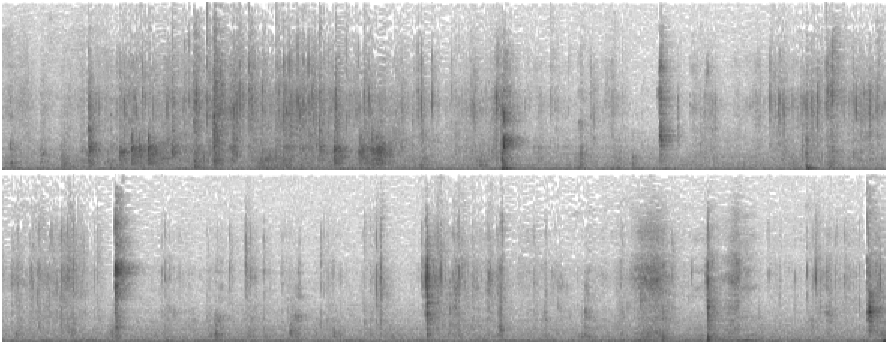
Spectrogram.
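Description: Close-up chewing of a mouthful of boiled pork and green onion kimchi: wet squishing with short mouth clicks and smacks at irregular intervals.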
